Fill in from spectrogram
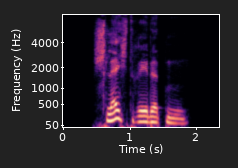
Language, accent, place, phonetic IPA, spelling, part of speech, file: German, Germany, Berlin, [ˈʃlɛçtˌʁeːdətn̩], schlechtredeten, verb, De-schlechtredeten.ogg
- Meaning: inflection of schlechtreden: 1. first/third-person plural dependent preterite 2. first/third-person plural dependent subjunctive II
